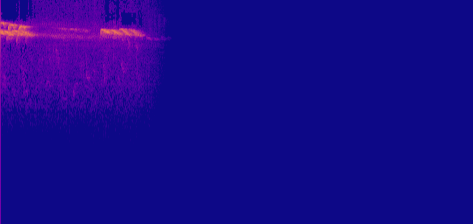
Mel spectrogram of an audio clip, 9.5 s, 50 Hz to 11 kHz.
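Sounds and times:
long-tailed tit giving very high thin drawn-out calls: 0:00.0 - 0:03.0.

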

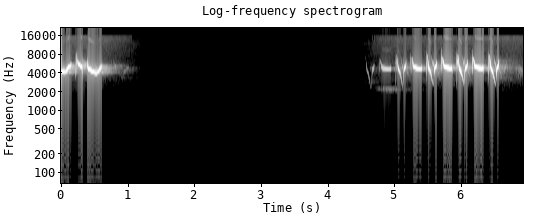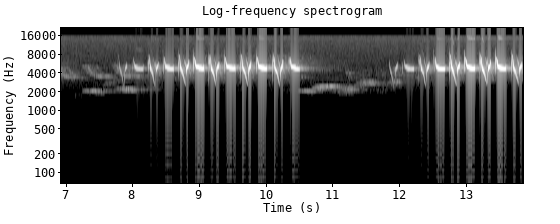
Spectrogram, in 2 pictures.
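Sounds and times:
Coal Tit song: 0:00.0 - 0:00.8, 0:04.6 - 0:13.8.

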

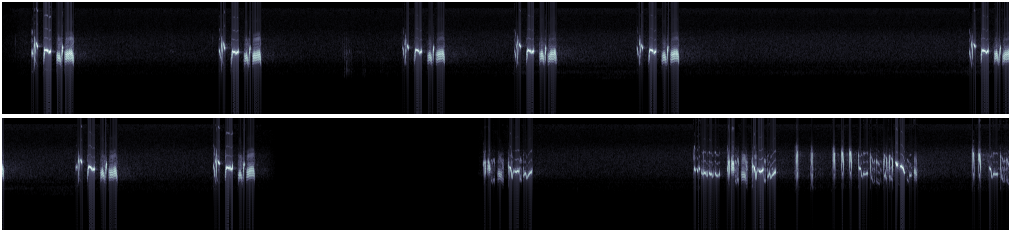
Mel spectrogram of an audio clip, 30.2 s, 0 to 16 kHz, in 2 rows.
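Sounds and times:
Scrub Warbler singing: 0:00.4 - 0:01.1, 0:03.2 - 0:03.9, 0:06.0 - 0:06.7, 0:07.7 - 0:08.4, 0:09.5 - 0:10.2, 0:14.5 - 0:15.2, 0:16.2 - 0:16.9, 0:18.2 - 0:18.9, 0:22.3 - 0:23.1, 0:25.5 - 0:28.9, 0:29.6 - 0:30.2.

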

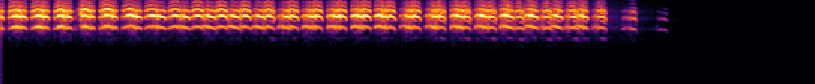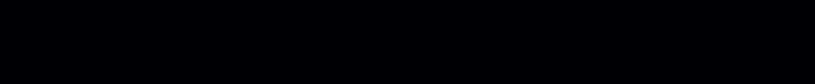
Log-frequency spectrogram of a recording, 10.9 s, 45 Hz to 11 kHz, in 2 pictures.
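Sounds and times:
Eurasian hobby nestling squealing calls: 0:00.0 - 0:04.4.

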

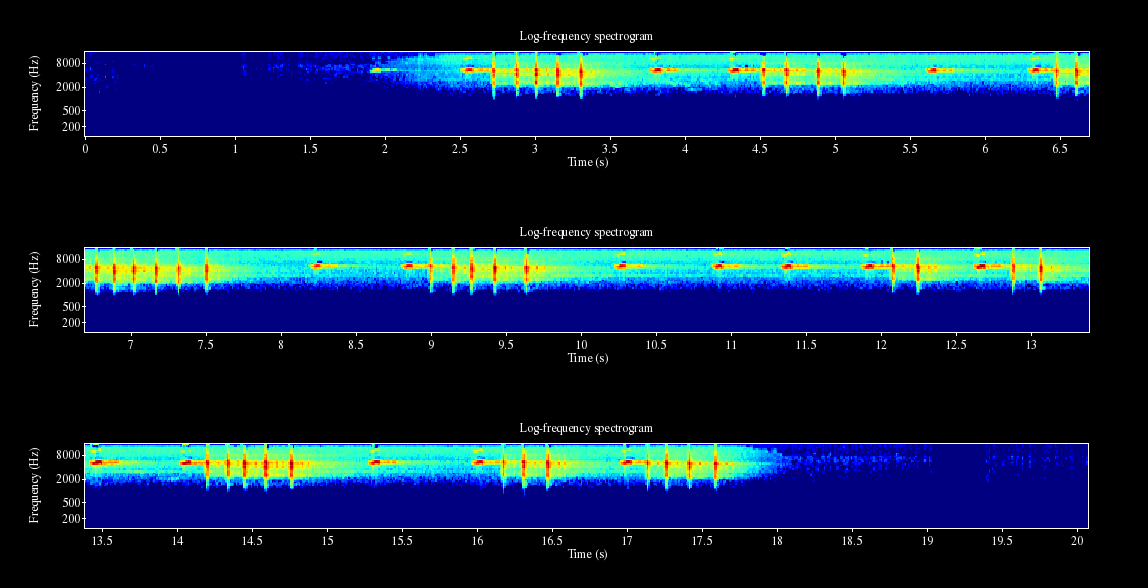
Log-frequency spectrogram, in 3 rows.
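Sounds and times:
black redstart calling: 0:02.5 - 0:07.6, 0:08.2 - 0:17.7.

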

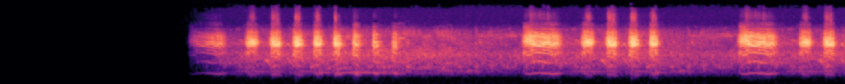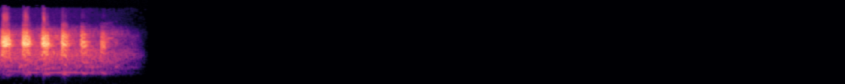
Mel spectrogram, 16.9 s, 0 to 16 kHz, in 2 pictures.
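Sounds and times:
female Northern Pintail: 0:02.0 - 0:09.9.

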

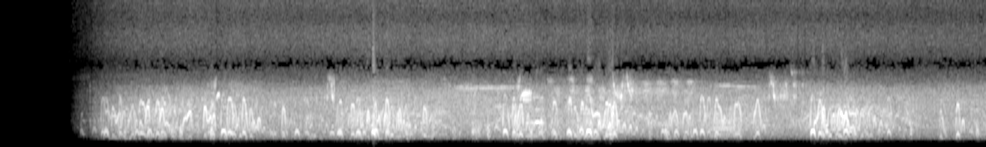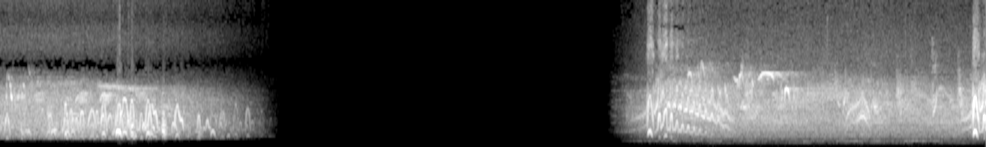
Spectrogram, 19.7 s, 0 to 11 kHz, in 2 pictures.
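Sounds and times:
male tufted ducks calling in a chattering chorus: 0:01.0 - 0:12.3, 0:16.4 - 0:19.7.

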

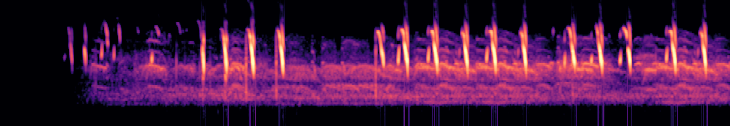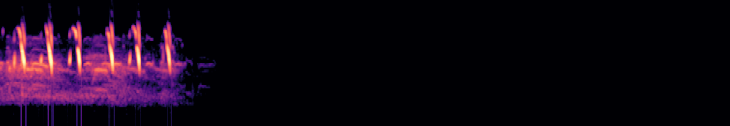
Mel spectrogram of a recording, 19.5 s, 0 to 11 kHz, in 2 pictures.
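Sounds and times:
Red-necked Grebe downy young calling: 0:00.9 - 0:12.2.

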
